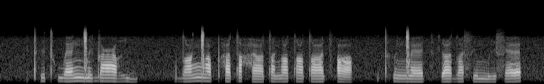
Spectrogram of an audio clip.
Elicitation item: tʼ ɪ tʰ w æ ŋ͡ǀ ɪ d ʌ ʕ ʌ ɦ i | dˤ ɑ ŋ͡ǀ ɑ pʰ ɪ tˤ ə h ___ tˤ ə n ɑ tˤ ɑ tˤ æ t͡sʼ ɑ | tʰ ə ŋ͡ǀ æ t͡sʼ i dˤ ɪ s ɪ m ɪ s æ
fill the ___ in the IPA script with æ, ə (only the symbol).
æ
